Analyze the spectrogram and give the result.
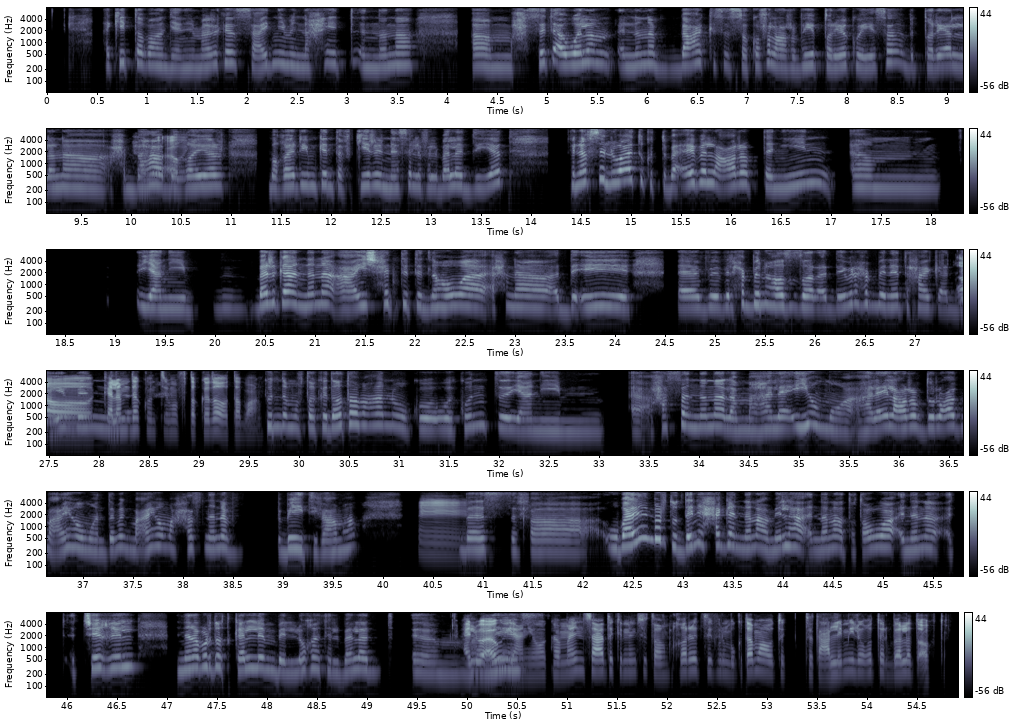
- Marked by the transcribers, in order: tapping; other background noise
- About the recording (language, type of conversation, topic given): Arabic, podcast, احكيلي عن لقاء صدفة إزاي ادّاك فرصة ماكنتش متوقّعها؟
